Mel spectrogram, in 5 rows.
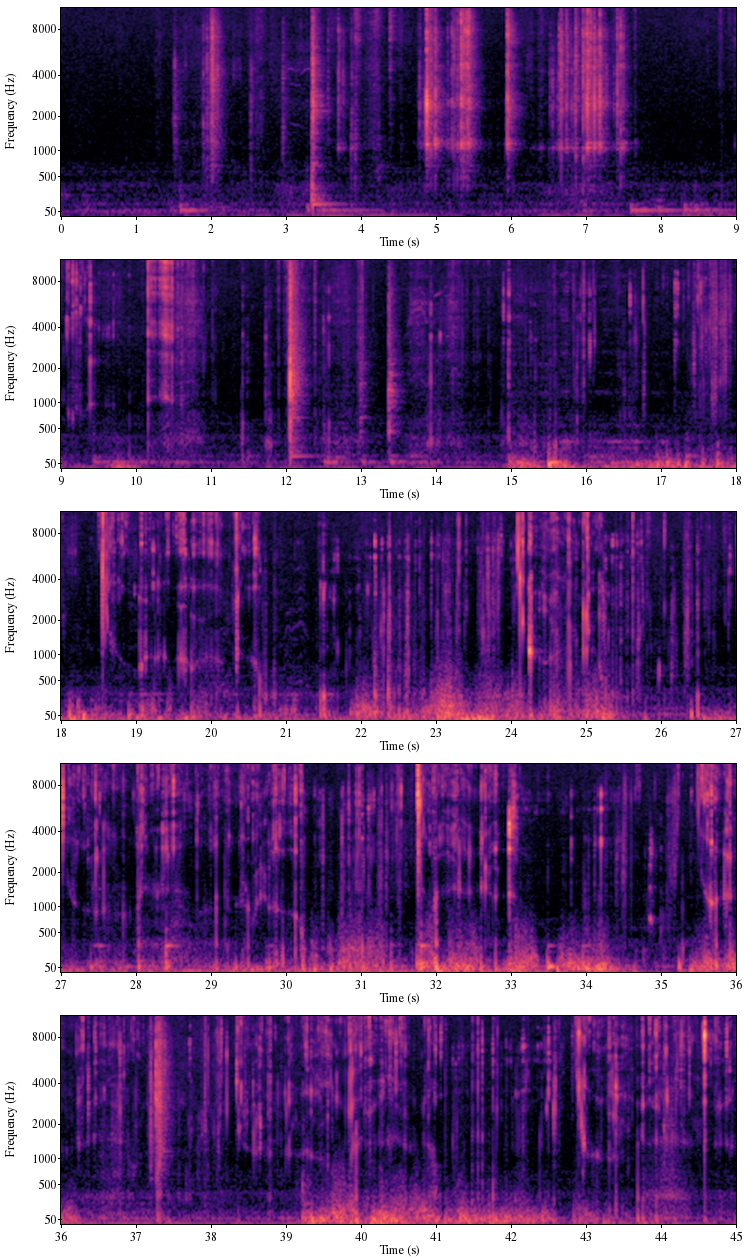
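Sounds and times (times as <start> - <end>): chewing gum clicks and crackles: 8.9 - 12.0, 13.8 - 45.0
wet chewing: 8.9 - 45.0.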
